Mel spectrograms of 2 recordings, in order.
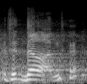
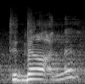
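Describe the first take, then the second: First: The second word begins with an n sound. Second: The same.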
